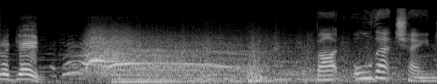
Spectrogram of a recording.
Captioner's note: cheering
